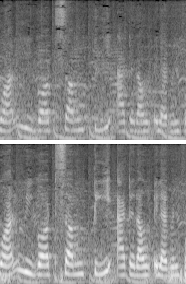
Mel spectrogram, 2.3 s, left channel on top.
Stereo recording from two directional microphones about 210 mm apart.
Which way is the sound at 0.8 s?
40° right (ahead or behind).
